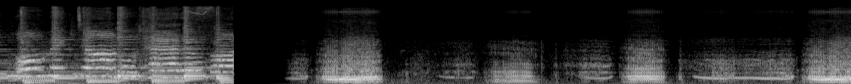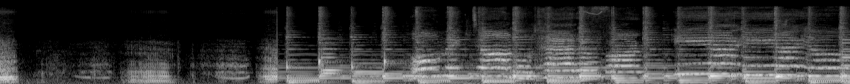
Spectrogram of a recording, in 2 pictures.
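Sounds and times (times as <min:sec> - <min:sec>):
deep animal calls: 0:02.9 - 0:11.3.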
